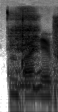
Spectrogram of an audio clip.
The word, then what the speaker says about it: Mbanefo: So my first question for you, was it Mbanefo? Yes, Mbanefo. Did I pronounce that right?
